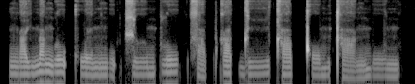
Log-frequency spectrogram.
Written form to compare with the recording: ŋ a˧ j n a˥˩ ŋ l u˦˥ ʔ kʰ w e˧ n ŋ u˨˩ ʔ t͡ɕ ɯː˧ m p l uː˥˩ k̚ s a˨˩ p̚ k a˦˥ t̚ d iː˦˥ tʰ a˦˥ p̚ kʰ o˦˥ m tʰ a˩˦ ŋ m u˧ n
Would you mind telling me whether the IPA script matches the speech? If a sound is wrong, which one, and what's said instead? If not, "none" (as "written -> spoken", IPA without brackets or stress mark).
none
